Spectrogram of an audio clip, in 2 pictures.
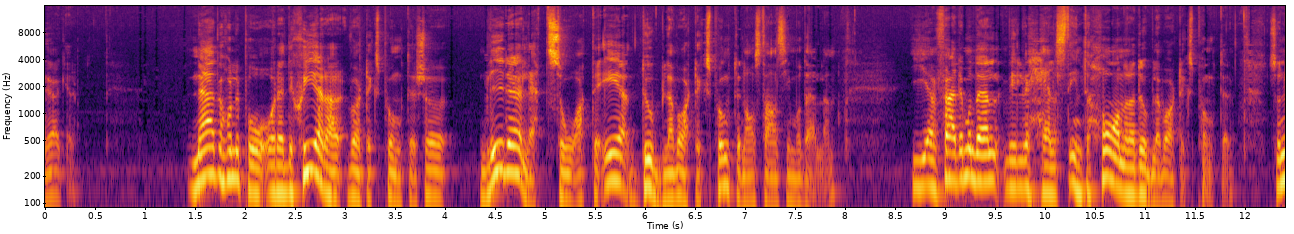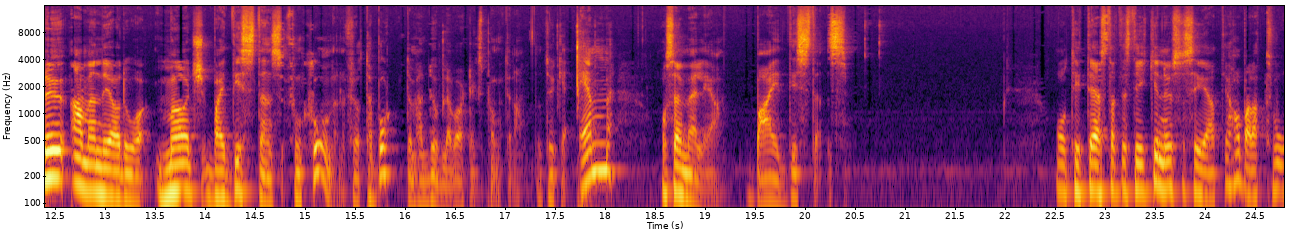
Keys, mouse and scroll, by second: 17.9 m, 20.7 click.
